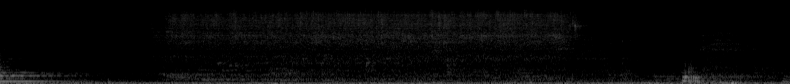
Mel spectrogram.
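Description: A bathroom tap is turned on and runs with a steady, bright hiss for about four seconds before being shut off, recorded with the microphone held in front rather than pointed at the water, followed by a few faint handling clunks.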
